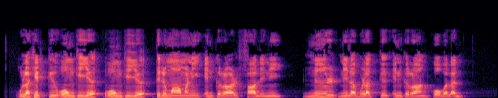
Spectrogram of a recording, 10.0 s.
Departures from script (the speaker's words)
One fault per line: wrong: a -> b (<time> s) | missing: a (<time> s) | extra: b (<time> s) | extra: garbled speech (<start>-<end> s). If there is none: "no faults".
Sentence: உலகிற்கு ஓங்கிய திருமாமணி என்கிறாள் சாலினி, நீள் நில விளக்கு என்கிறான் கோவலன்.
extra: ஓங்கிய (2.1 s)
